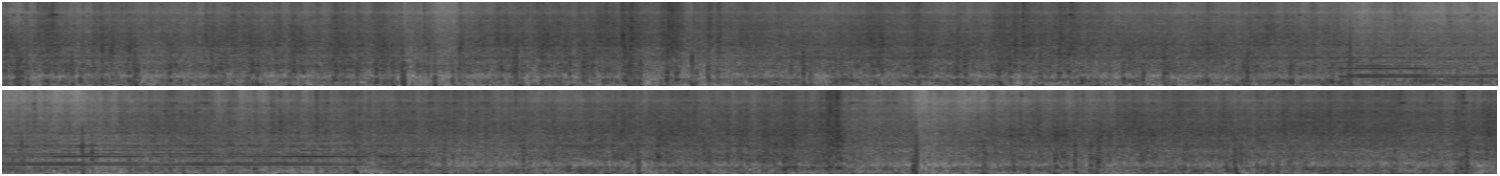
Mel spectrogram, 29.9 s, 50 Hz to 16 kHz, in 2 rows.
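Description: Passenger train running at speed, heard from inside a coach: a loud, steady rumble and rattle of wheels on rail with rushing air. About thirteen seconds in, the ZCU-20 diesel locomotive's horn sounds one long blast of several held notes, lasting about five seconds.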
